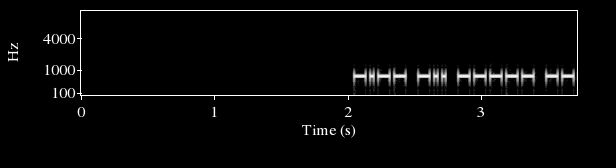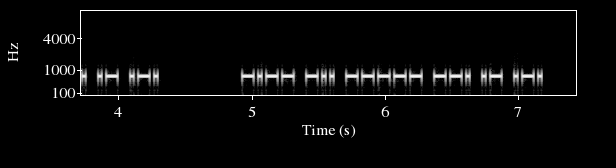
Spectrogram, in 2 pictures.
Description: Morse code, heard as a keyed tone, about 40 wpm, 700 Hz. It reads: YD0GAR YD0GAR
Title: DXCC-100 Call Signs - 6 Characters - Repeated 2x - 40wpm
